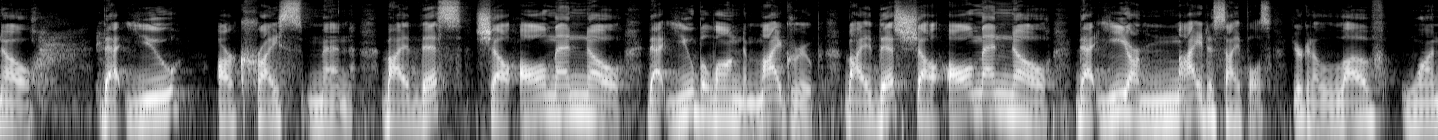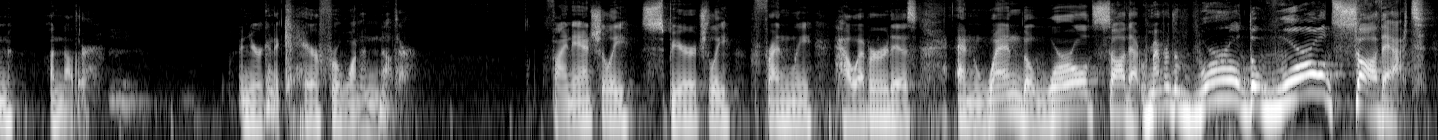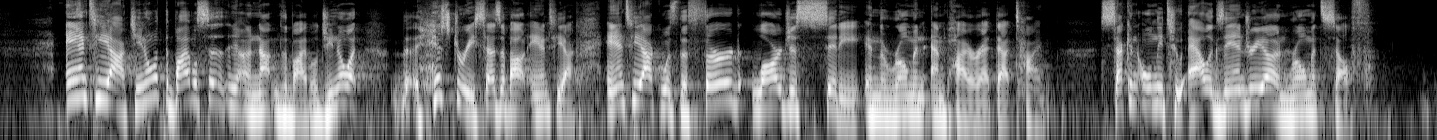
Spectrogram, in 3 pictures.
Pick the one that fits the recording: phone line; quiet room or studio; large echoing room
large echoing room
